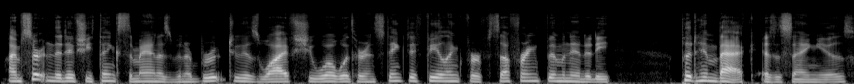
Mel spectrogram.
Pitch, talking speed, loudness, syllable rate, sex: 140 Hz, 225 wpm, -21 LUFS, 5.8 syllables/s, male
